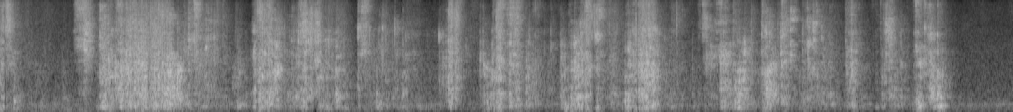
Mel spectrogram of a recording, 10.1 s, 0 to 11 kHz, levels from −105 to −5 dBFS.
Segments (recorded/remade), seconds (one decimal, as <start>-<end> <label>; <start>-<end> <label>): 0.0-10.1 recorded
